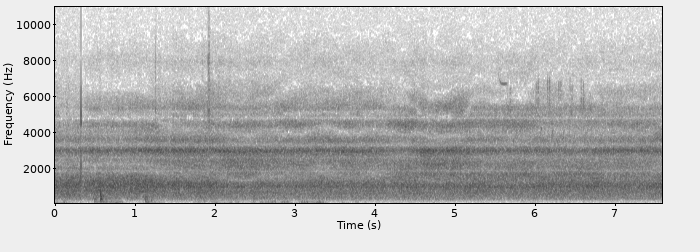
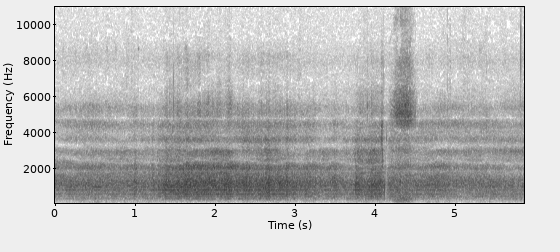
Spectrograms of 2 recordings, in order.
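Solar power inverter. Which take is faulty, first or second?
second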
